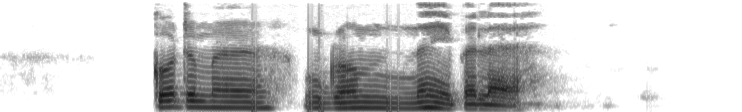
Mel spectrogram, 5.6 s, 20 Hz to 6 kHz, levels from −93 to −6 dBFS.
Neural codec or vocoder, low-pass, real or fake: none; 5.4 kHz; real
